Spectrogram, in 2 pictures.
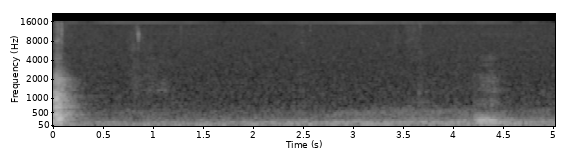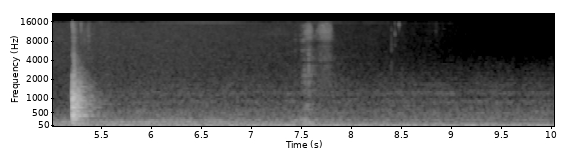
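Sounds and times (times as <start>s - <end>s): low hum: 0.6s - 10.0s.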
